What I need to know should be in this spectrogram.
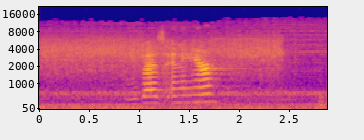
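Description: A young woman calls out questioningly from nearby.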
